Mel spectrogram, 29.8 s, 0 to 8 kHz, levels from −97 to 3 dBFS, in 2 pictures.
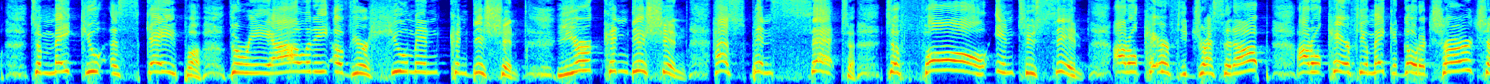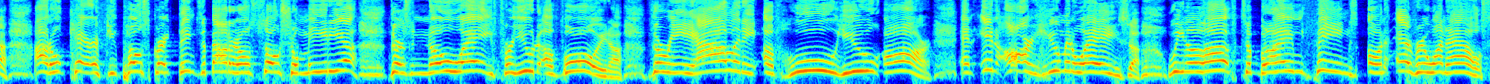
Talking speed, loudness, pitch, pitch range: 155 wpm, -25 LUFS, 300 Hz, 280-320 Hz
